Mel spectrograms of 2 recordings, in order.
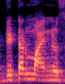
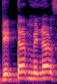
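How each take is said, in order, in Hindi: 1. तीसरे अक्षर में लंबा 'eye' स्वर है। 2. तीसरे अक्षर में छोटा 'ih' स्वर है। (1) "डिटरमाइनर्स नहीं होता" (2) "ये डिटर्मिनर्स होता है"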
